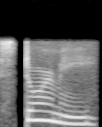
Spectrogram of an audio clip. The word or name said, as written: stormy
